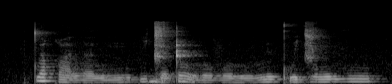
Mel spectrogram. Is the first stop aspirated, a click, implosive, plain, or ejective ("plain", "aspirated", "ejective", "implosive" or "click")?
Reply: plain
